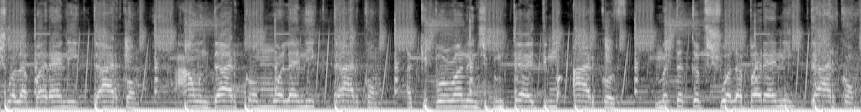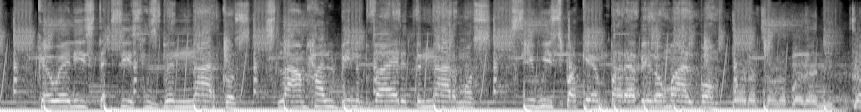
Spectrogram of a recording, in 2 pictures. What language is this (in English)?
Arabic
